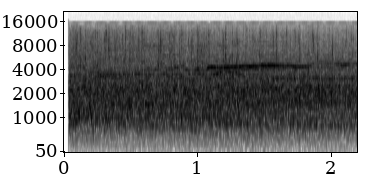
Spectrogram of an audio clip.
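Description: Arena audience applauding, a steady wash of clapping that starts abruptly, with a thin high whistle over it from about a second in.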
